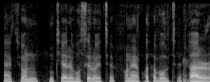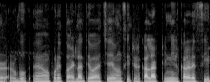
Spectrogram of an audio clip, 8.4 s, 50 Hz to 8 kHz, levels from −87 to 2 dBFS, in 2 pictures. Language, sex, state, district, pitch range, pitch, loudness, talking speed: Bengali, male, West Bengal, Purulia, 120-130 Hz, 125 Hz, -27 LUFS, 185 wpm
